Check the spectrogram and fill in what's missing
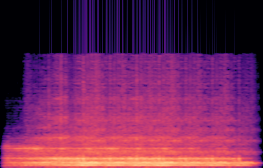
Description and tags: Sort of a weird UFO type sound mixed with a sonar type sound. Made with FM synthesis.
